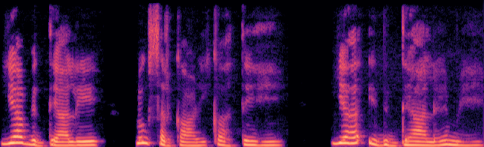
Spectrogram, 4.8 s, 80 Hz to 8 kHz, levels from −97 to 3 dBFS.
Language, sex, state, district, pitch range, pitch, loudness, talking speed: Hindi, female, Uttar Pradesh, Etah, 190-275 Hz, 215 Hz, -17 LUFS, 135 wpm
